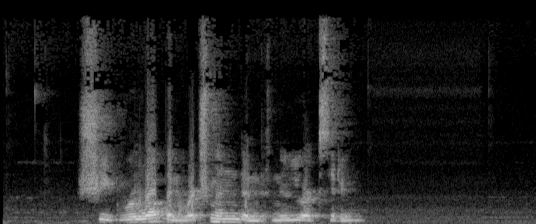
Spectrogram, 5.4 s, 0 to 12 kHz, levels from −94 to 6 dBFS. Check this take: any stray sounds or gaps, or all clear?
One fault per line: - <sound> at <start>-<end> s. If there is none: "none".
none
